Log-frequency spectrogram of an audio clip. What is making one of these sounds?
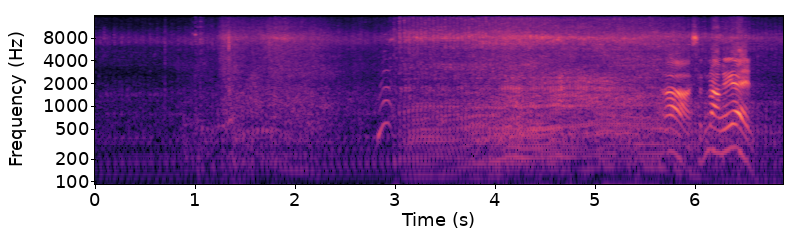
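A small quad bike engine revs as it climbs through mud.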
